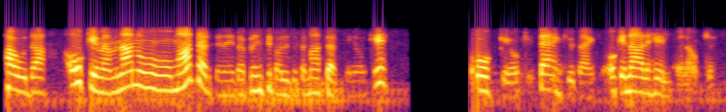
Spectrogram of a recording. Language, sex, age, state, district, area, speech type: Kannada, female, 18-30, Karnataka, Dakshina Kannada, rural, conversation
